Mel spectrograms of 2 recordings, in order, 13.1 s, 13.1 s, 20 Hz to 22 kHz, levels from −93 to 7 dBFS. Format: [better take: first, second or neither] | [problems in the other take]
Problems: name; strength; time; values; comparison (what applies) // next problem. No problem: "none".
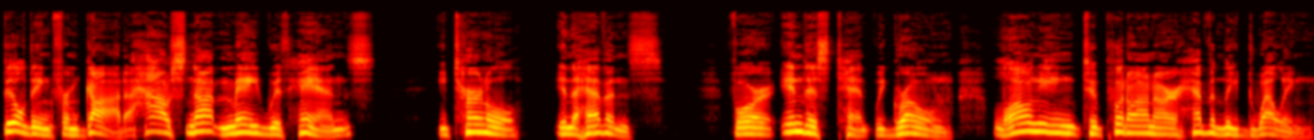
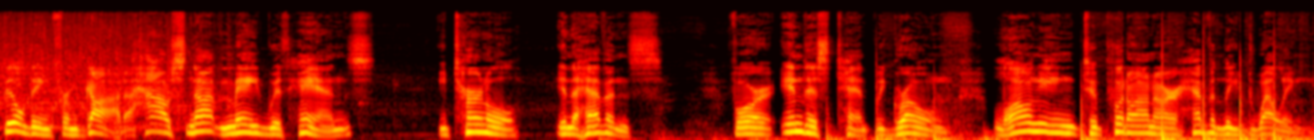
first | household noises; noticeable; throughout; 15 dB below the speech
